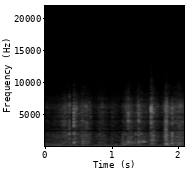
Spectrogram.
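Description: Light rustling and scattered small clicks and taps as a small quadcopter is worked out of a snug foam packing insert by hand.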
